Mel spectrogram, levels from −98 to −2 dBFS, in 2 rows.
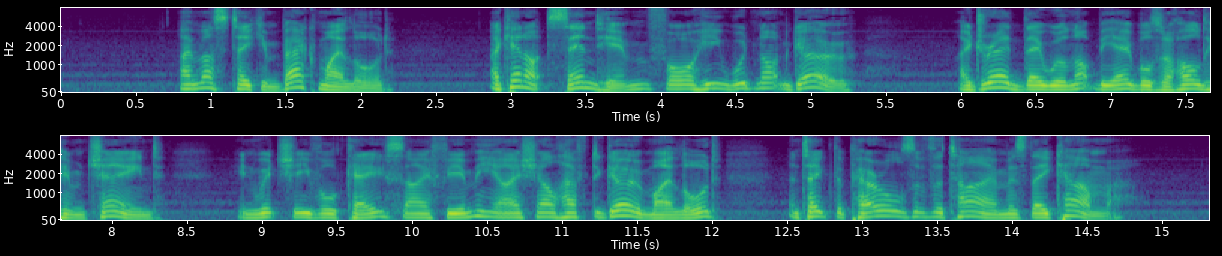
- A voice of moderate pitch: Yes, medium, 145 Hz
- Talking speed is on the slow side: No, average, 200 wpm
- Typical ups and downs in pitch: Yes, average, 3.4 semitones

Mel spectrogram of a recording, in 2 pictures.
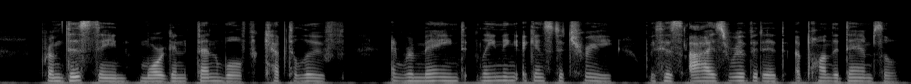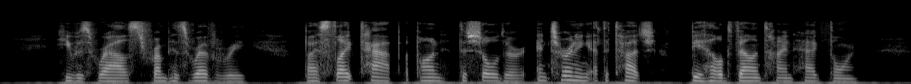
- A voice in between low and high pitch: Yes, medium, 155 Hz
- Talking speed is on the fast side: No, slow, 135 wpm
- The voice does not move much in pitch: Yes, narrow, 2.0 semitones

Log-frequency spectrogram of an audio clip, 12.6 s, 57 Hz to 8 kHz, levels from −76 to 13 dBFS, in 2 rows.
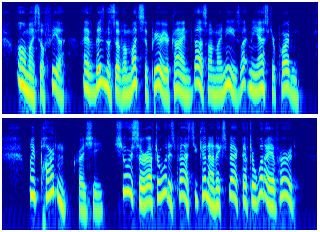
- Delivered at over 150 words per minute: Yes, average, 180 wpm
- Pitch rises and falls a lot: Yes, wide, 7.0 semitones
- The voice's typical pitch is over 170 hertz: Yes, medium, 185 Hz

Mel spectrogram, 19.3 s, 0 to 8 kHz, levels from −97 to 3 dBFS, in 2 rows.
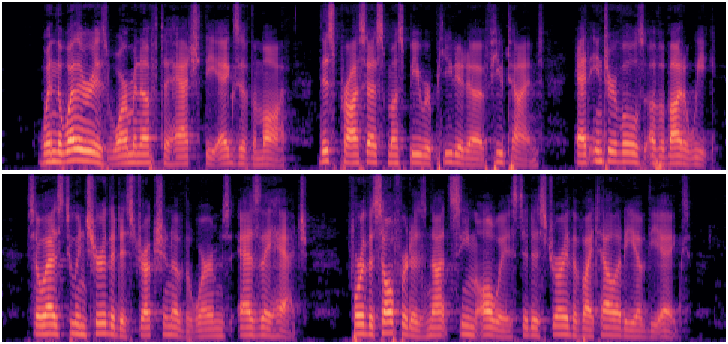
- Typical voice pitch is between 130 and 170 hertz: Yes, medium, 140 Hz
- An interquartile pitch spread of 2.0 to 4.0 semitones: Yes, average, 3.7 semitones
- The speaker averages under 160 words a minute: No, average, 165 wpm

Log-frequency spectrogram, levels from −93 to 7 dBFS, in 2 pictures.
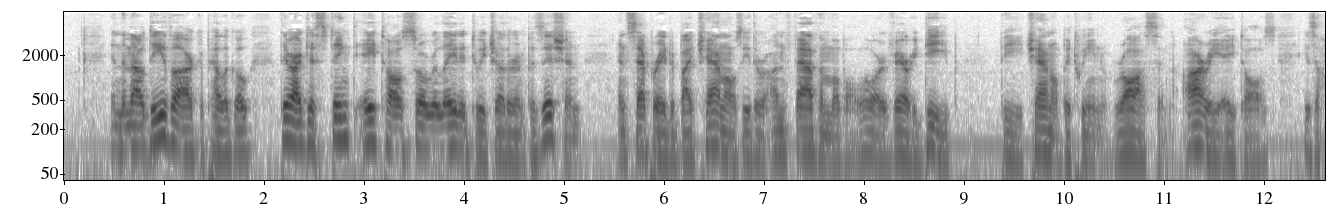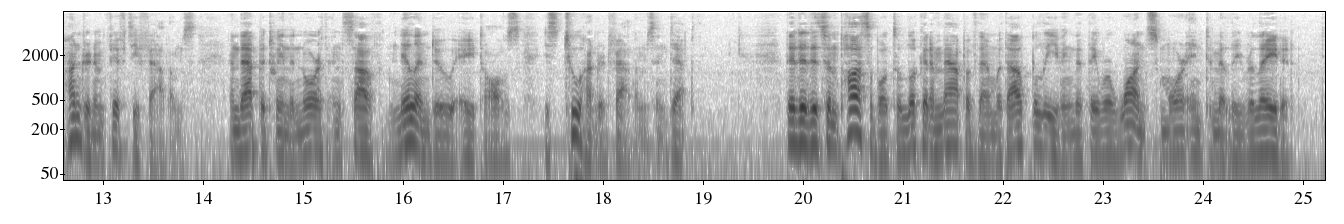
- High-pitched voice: No, very low, 95 Hz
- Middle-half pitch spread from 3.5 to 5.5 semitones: Yes, average, 4.5 semitones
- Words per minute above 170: No, average, 160 wpm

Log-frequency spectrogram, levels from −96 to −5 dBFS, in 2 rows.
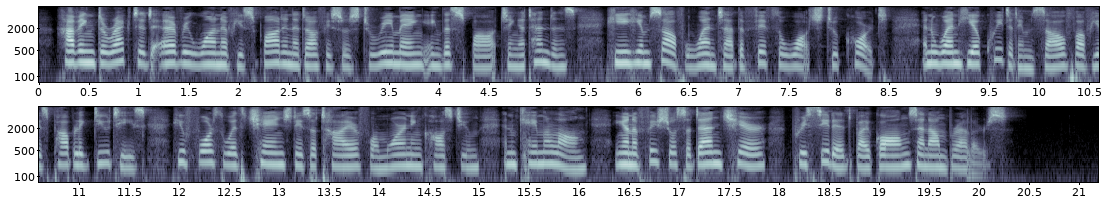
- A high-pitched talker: Yes, high, 210 Hz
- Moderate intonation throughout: Yes, average, 3.3 semitones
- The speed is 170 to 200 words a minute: No, average, 155 wpm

